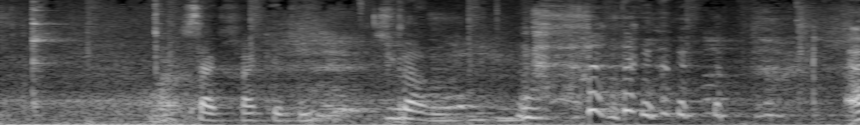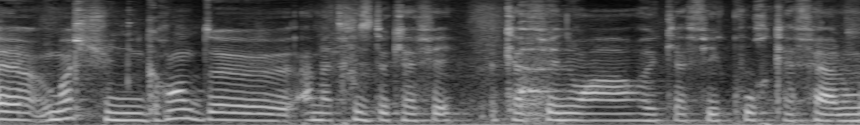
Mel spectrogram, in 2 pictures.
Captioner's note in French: rires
